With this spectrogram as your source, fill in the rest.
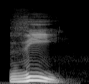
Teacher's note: Ujung lidah disentuhkan ke ujung gigi atas.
